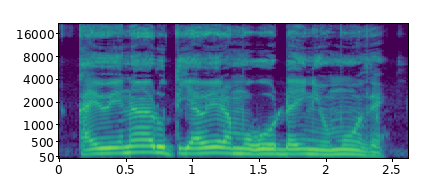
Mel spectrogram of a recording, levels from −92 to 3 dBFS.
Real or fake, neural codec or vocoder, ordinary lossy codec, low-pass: real; none; none; none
